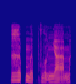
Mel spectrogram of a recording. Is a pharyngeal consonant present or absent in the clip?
absent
